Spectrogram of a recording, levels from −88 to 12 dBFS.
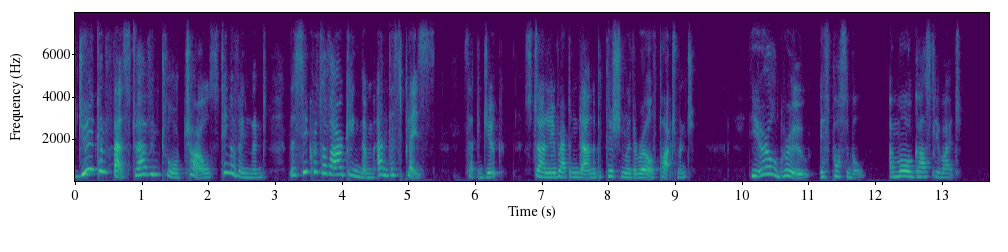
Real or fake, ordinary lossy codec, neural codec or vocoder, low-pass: real; Opus, 16 kbps; none; 7.2 kHz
